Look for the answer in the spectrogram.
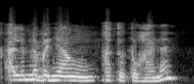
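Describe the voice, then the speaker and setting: A woman's voice: medium pitch, a little fast, husky, dull audio, close to an everyday voice. An actress playing a concerned, inquisitive female friend and coworker in a radio drama. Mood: concerned, surprised. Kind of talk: Filipino radio drama acting.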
